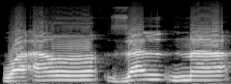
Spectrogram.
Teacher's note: زا میں سیٹی کی آواز پیدا کرنی ہے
